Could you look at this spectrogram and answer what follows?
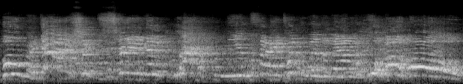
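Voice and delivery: high, loud shriek of alarm; hammed-up snake panic; panicked yelling. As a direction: freak out at full volume. Acted panic at seeing a snake.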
